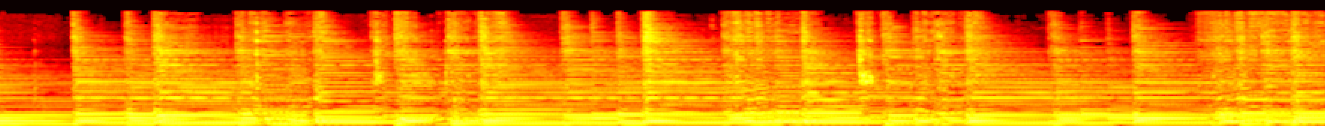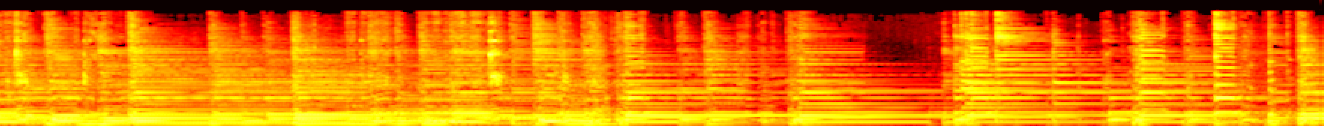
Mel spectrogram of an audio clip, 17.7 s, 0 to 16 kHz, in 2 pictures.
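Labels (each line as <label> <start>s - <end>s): A guitar plays a continuous, rhythmic sound. 0.0s - 17.7s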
